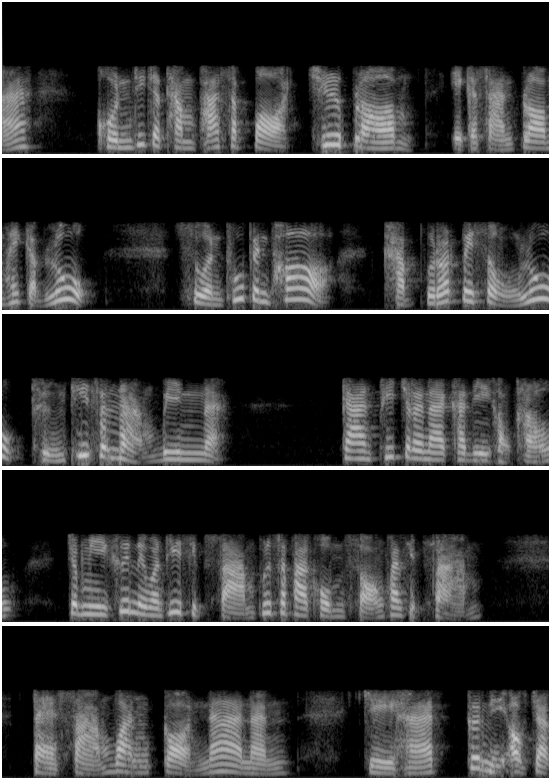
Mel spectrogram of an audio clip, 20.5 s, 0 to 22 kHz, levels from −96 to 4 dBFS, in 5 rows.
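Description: AMR bit errors hit the speech at 2.40 to 2.93 s, 8.46 to 9.30 s, 11.76 to 12.39 s, 15.34 to 15.71 s, 17.34 to 17.55 s and 19.96 to 20.34 s. In each stretch the voice turns hoarse, scratchy and gargly, with the worst roughness around 15.3 s and the mildest near 20 s. Flipped bits in the weakly protected parts of the narrowband mobile frames misplace the excitation pulses and skew the fine pitch, gain and spectral values. Unlike frame loss, the sound never drops out or freezes, and pitch and level roughly hold.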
